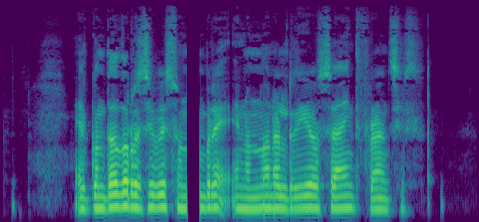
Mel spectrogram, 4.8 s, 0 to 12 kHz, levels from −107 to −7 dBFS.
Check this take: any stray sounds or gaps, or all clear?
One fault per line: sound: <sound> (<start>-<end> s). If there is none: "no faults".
sound: dropout (1.9-2.0 s)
